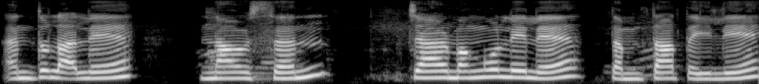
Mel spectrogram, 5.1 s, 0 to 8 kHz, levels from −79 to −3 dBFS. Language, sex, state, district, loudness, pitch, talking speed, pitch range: Wancho, female, Arunachal Pradesh, Longding, -16 LUFS, 225 Hz, 120 wpm, 210-250 Hz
